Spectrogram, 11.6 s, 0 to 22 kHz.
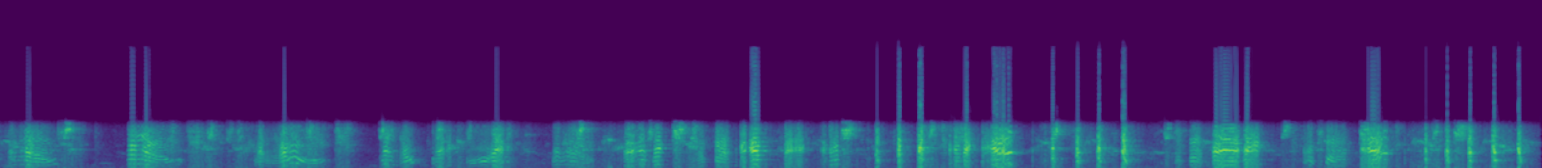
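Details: At 7 am a one-year-old male Quaker parakeet in a room with other birds starts his daily wake-up call, practising learned words; dense, nonstop chattering squawks and sharp clicks, with bursts of talk-like babble.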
